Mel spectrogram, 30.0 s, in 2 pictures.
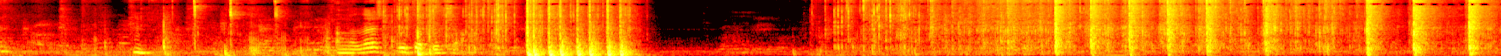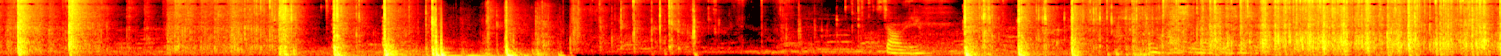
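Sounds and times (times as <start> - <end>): crackly background: 2.1 - 5.3
crunching of crisp fried food: 3.9 - 5.4, 8.1 - 14.0, 24.8 - 30.0.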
